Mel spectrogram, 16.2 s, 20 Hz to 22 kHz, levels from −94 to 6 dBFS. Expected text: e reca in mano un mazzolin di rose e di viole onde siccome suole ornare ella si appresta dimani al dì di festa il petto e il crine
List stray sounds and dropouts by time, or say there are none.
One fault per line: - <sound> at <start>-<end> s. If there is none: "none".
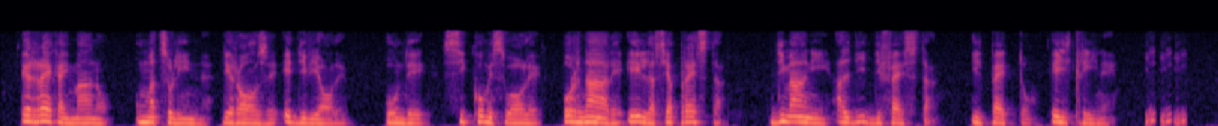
- laugh at 15.3-15.8 s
